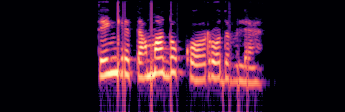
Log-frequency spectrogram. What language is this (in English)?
Western Mari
